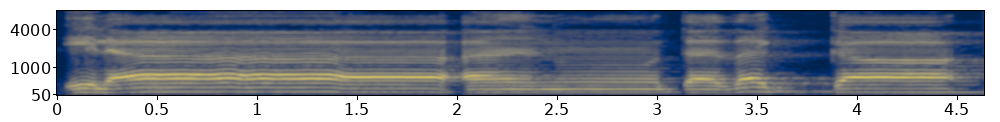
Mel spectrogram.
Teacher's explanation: نون ساکن کے بعد تا حروف اقفا میں سے آنے کی وجہ سے یہاں پر اقفا ہوگا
